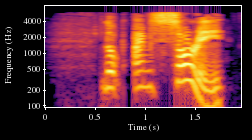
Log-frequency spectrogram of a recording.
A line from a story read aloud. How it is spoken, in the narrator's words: cried Hermione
